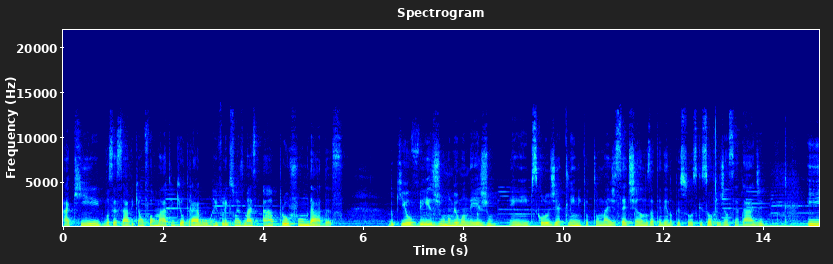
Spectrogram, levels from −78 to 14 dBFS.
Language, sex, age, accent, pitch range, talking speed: Portuguese, female, 20-39, Brazilian, 155-190 Hz, 145 wpm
